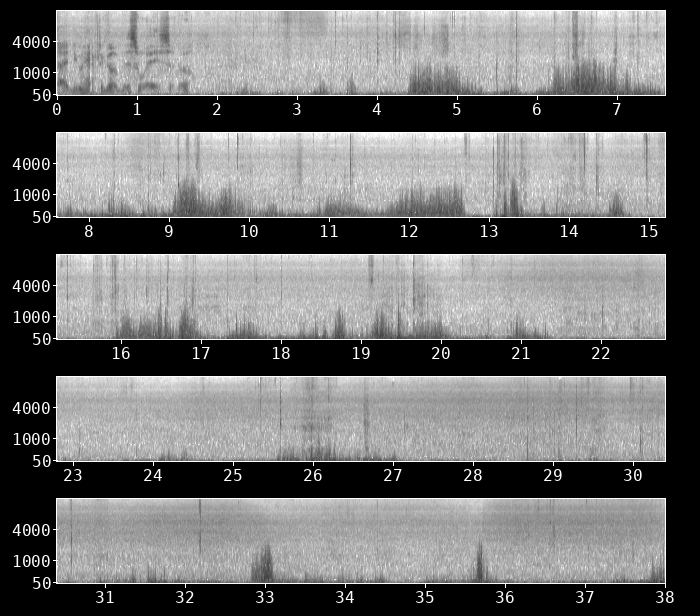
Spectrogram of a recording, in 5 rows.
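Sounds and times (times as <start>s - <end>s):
hard breathing: 25.6s - 26.8s, 29.1s - 31.1s.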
